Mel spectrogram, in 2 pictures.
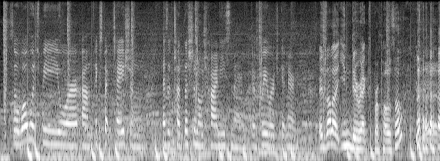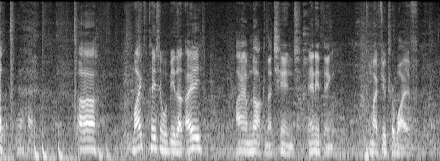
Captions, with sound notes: - So what would be your expectation as a traditional Chinese man if we were to get married? - It's not an indirect proposal. (laughs) My expectation would be that I am not going to change anything to my future wife, right?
